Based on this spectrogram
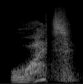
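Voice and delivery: gasp, then a hushed rising "what"; softly baffled, voice lifting; breath caught, quiet incredulous question; stunned disbelief. Acted. Servant's stunned reaction, acted.

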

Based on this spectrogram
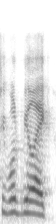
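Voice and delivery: normal talking voice

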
